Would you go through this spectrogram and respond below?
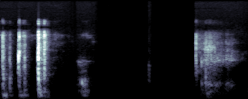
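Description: Keystrokes on a computer keyboard while entering supplier invoices in accounting software: a quick burst of three or four close taps, one softer tap, then a brief rattling flurry of keys, near and clear with no talk.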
